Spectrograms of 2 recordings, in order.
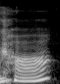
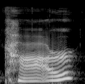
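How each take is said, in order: First: The final R sound is left silent. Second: The final R sound is pronounced. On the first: The speaker calls it right. "I would say mm-hmm. car" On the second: The speaker calls it wrong. "I wouldn't say car"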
